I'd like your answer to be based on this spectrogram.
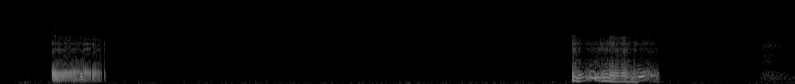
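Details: Little dog snoring louder than a grown man: two loud, rough snores about five seconds apart over quiet room noise, a third starting at the end; ordinary dog snoring.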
